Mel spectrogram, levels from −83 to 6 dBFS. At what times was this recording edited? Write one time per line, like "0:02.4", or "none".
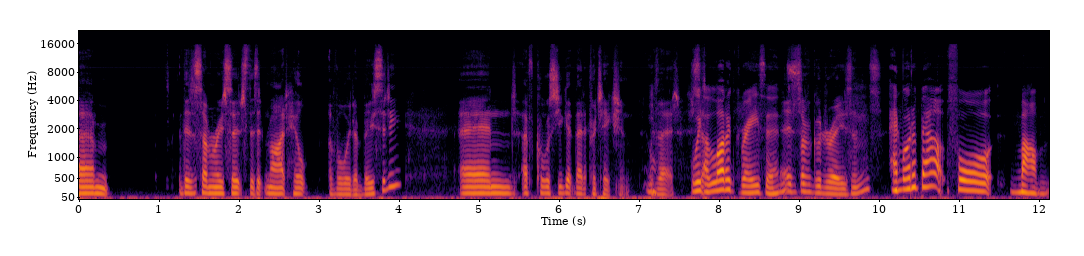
0:01.4
0:02.2
0:05.5
0:06.3
0:07.1
0:07.8
0:08.2
0:09.0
